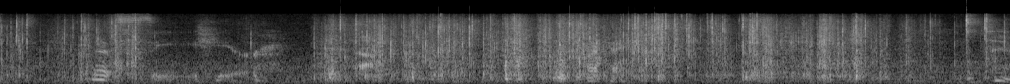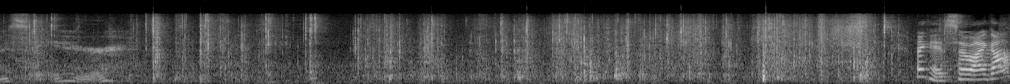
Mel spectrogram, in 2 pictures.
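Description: Plastic packaging crinkles and rustles close by.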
